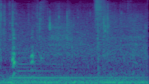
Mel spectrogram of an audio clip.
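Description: Chickens cluck softly and repeatedly over a low steady hum, a few short calls close by.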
